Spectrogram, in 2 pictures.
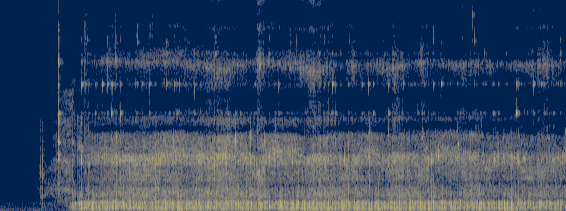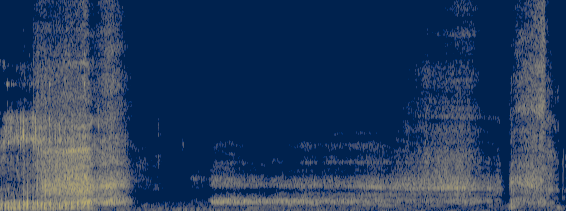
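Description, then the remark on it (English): A long hit of golden pineapple from a dab rig with a quartz e-nail: about seven seconds of steady bubbling, gurgling inhale, a brief pause, then a softer, breathy exhale lasting several seconds. No one speaks. “Ooh, hitting that golden pineapple and whatever temp this is at really hit the mint in it.”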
